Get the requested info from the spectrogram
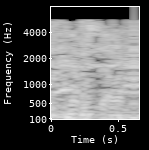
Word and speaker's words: Novoselic: Novoselic.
